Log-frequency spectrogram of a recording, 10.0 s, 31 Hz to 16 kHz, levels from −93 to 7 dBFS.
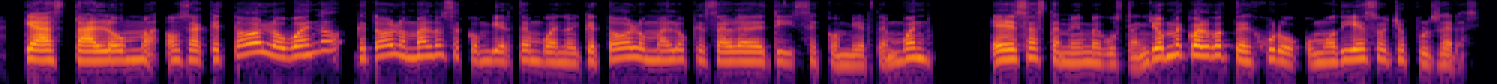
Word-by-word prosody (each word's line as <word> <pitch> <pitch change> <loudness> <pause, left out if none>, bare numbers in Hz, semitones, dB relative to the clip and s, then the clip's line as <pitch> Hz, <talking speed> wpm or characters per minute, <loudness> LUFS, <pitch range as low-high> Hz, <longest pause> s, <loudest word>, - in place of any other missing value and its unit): que 210 - +9
hasta 185 -1 +7
lo 180 +1 +2
ma 190 0 -4
o 185 - -4
sea, 190 -1 -1
que 200 - -6
todo 305 +9 +5
lo 255 -8 +1
bueno, 285 +10 +1
que 220 - -5
todo 260 +4 0
lo 260 - -3
malo 245 +4 -1
se 245 -2 -10
convierte 180 -1 -6
en 185 -1 -6
bueno, 165 -2 -4
y 155 - -12
que 170 - -4
todo 215 +6 -1
lo 220 - -1
malo 190 +1 -4
que 190 -1 -12
salga 170 0 -2
de 170 -1 -1
ti 170 -2 -10
se 165 - -15
convierte 135 -2 -9
en - - -9
bueno. 215 -3 -1 0.4
Esas 205 +3 +3
también 160 -3 -7
me 160 - -6
gustan. 145 0 -9
Yo 225 - +6
me 280 +3 0
cuelgo, 265 -1 +6
te 190 -8 -2
juro, 170 -5 -4
como 160 +3 -6
10, 205 +3 +1
8 195 -1 -6
pulseras. 155 -5 -10
190 Hz, 265 wpm, -23 LUFS, 170-225 Hz, 0.4 s, que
